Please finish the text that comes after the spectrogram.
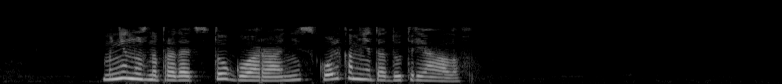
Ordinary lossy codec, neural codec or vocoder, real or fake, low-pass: MP3, 24 kbps; vocoder, 24 kHz, 100 mel bands, Vocos; fake; 7.2 kHz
